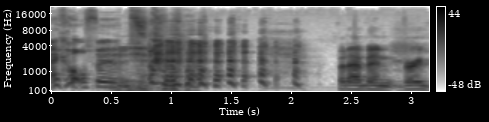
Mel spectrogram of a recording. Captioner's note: laughter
